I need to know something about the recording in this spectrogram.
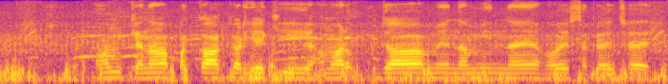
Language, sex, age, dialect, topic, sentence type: Maithili, male, 18-24, Bajjika, agriculture, question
